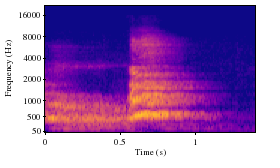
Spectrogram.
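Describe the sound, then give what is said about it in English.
A dog barks from across the street, about 100 yards from the house: one drawn-out bark or yelp lasting about a second, clear and alone, then silence. “hold please while a dog walks by our house 100 yards away. On the other side of the street.”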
